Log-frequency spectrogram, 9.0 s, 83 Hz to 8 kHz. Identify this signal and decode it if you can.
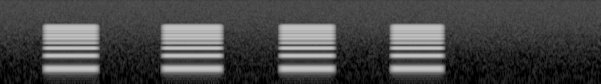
Ship horn signal, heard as a ship's horn, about 200 Hz. 4 short. At sea: a pilot vessel's identity signal in fog.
